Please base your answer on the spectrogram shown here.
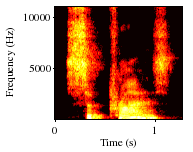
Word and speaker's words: surprise: Let's call it a dropped R in surprise, surprise.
